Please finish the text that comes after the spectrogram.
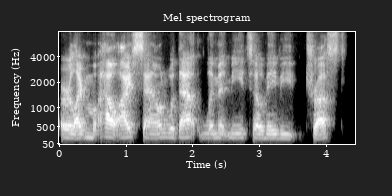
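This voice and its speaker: A man's voice: fairly low pitch, monotone, slow, a little mellow. A man hosting an interview in a casual, chatty way as a native English speaker. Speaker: interviewer, host. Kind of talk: casual chat.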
